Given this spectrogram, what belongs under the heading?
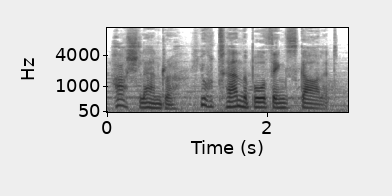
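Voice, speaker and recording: Low-voiced, poised noble mother. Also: animated, unhurried. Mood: gently chiding. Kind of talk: scripted game voice acting. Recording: music under the voice.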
